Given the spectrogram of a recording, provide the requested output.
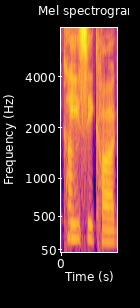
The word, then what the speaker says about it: ECCOG: So imagine, how do you pronounce ECCOG? ECCOG is what they say.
